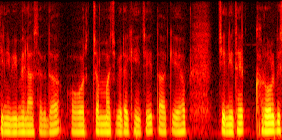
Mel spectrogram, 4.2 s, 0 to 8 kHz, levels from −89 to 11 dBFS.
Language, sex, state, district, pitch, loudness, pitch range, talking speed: Garhwali, male, Uttarakhand, Tehri Garhwal, 120 Hz, -20 LUFS, 115-125 Hz, 225 wpm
